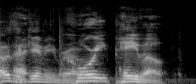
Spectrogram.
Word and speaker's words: Pavao: Now, right away, first question: did I pronounce your last name correctly? No. All right. It was close. Close. Is it the way they yell for Pavao? How do you say? You just did it.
